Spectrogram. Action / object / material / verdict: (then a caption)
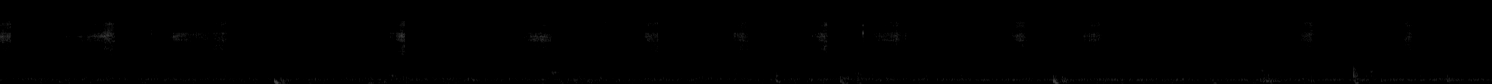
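scrape / kinetic sand block / kinetic sand / none. A small, solid beige chunk of kinetic sand is held in the fingers and sliced again and again with a small black blade. Each cut makes a short, bright, crisp scraping crunch, heard as about fifteen quick separate slices over a soft, quiet low hiss.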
